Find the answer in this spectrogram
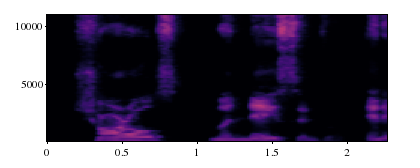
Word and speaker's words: Bonnet: life and that one thing is called Charles Mane syndrome and it's French so that means it's spelled Charles Bonnet syndrome remember that Bonnet it's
